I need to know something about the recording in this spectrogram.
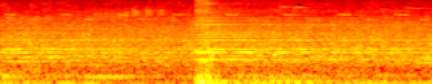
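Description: Slow piano music: a chord rings on and fades, and a new chord is struck about halfway through and left to decay. Under it runs a steady trickle of water from a bamboo water fountain.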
